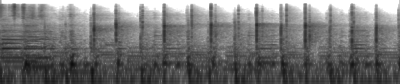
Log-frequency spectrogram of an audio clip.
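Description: Live folk band music: the full band with acoustic guitar and banjo drops out about half a second in, leaving a bass guitar line under sharp percussion taps, about four a second.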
